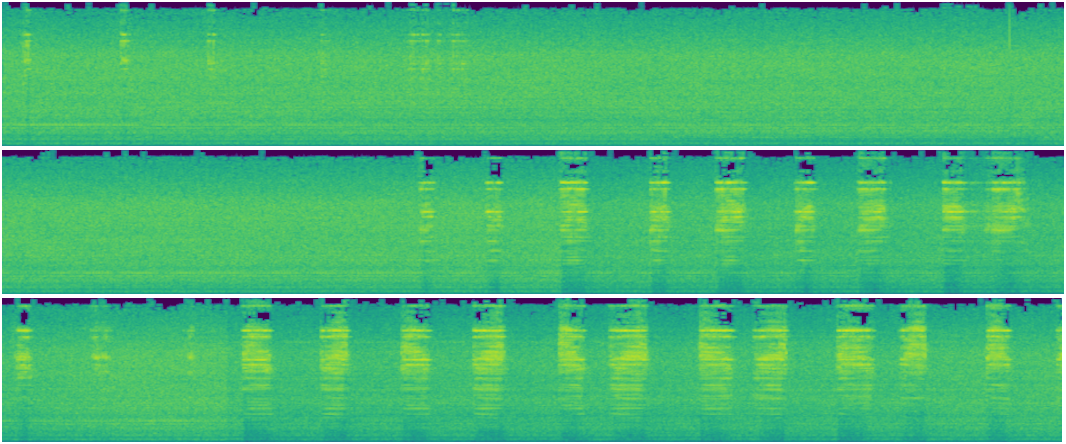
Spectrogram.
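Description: Surface grinder running, its abrasive wheel grinding an Acme thread tool bit held in a tool-grinding fixture: a steady hum with a high grinding hiss. About halfway through, the hiss starts coming and going in even pulses, a little over one a second.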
